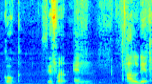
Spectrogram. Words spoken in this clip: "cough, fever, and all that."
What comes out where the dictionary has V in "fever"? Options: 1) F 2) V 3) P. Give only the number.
1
